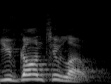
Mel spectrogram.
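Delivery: put-on cool as a cucumber, calm, unbothered, matter-of-fact. Retelling what the pilot said as alarms went off: imitating a calm voice. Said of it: "he's calm as a cucumber".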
